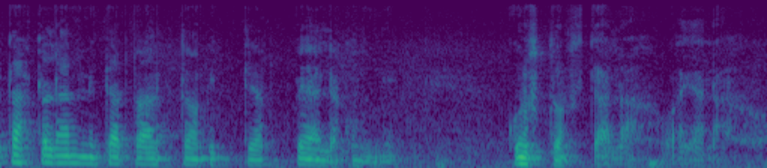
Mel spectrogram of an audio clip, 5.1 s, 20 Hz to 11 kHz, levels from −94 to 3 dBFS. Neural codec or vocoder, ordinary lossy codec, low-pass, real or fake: vocoder, 22.05 kHz, 80 mel bands, WaveNeXt; none; 9.9 kHz; fake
